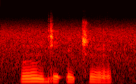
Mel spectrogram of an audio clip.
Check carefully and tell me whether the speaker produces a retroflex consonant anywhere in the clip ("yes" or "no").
yes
